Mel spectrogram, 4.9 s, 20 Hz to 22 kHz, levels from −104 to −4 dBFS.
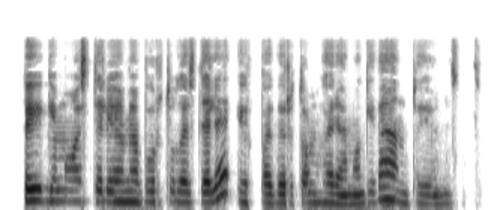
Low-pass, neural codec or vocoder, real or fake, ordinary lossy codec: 9.9 kHz; vocoder, 22.05 kHz, 80 mel bands, WaveNeXt; fake; MP3, 64 kbps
